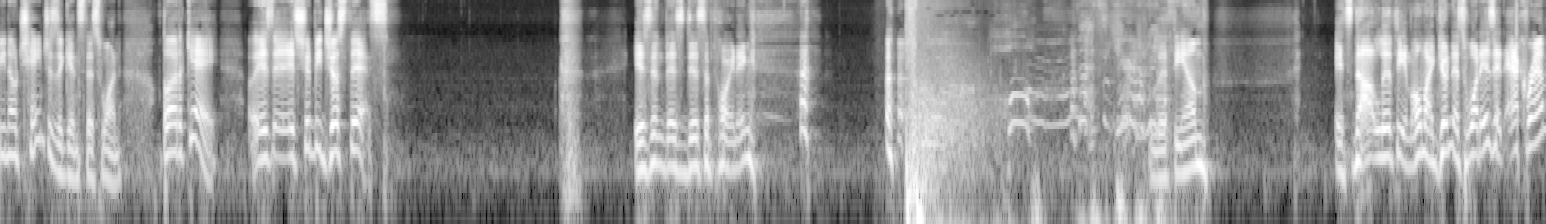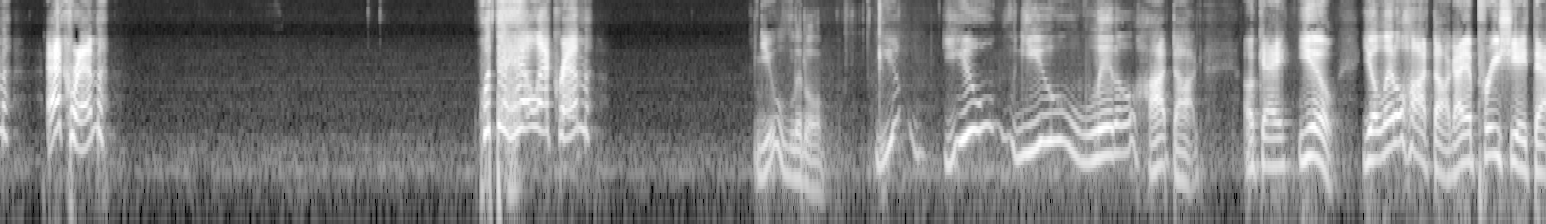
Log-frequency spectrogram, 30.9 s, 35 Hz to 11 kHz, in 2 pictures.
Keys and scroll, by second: 11.7 alt+f.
